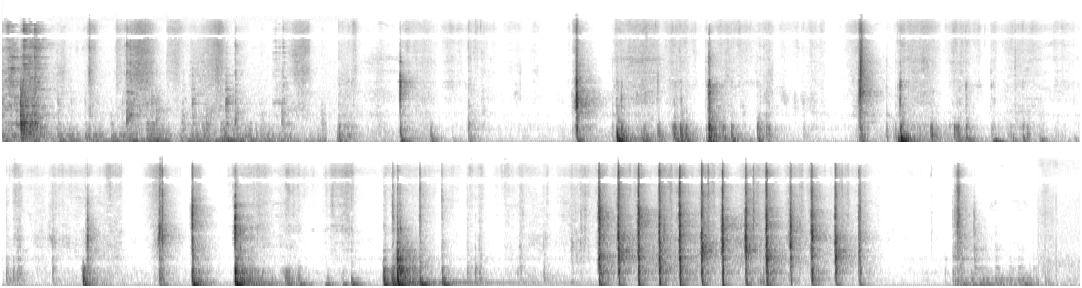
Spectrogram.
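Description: Kitchen knocks and taps from handling a stacked samosa pastry sheet on a hot tawa: scattered single knocks, then a quick run of about seven taps a second for nearly three seconds.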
